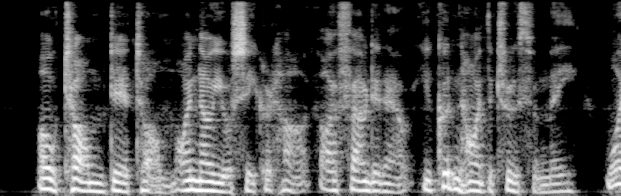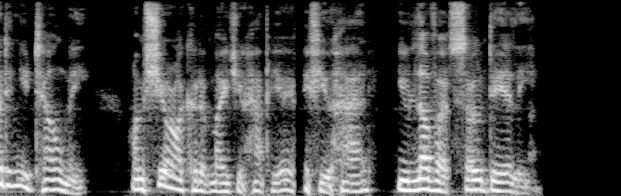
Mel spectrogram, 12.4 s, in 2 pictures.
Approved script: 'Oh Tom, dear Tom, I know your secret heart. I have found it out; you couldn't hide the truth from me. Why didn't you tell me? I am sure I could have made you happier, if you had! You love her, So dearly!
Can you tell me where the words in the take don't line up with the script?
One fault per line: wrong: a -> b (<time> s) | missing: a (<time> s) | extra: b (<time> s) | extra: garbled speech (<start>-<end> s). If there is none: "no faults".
no faults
